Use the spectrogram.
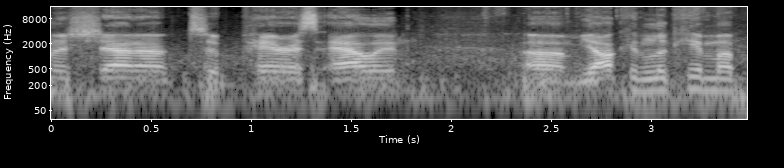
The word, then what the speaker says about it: Alleyne: I want to shout out to Paris Allen. Y'all can look him up on Paris Allen Art on Facebook, and that's Allen spelled like ALLEYNE. Yeah, Paris spelled just like Paris, France, and Allen's ALLEYNE Art.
